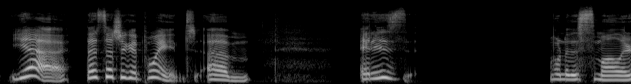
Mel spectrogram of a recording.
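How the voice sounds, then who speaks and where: An ordinary speaking voice from a woman with an American accent, lively intonation, on a very clean recording with a silent background. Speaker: playwright. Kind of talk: casual chat. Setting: podcast interview. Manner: informal, many fillers (um, like).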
